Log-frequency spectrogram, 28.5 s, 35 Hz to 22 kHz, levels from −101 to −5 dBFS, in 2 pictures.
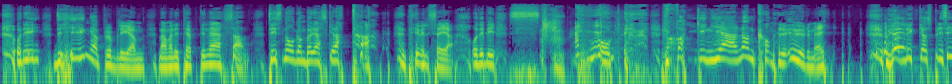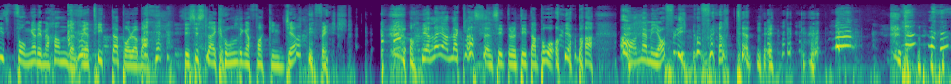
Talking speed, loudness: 145 wpm, -21 LUFS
